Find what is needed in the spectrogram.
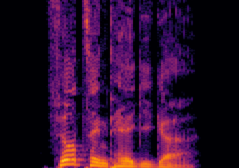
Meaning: inflection of vierzehntägig: 1. strong/mixed nominative masculine singular 2. strong genitive/dative feminine singular 3. strong genitive plural
- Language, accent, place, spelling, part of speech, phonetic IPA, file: German, Germany, Berlin, vierzehntägiger, adjective, [ˈfɪʁt͡seːnˌtɛːɡɪɡɐ], De-vierzehntägiger.ogg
